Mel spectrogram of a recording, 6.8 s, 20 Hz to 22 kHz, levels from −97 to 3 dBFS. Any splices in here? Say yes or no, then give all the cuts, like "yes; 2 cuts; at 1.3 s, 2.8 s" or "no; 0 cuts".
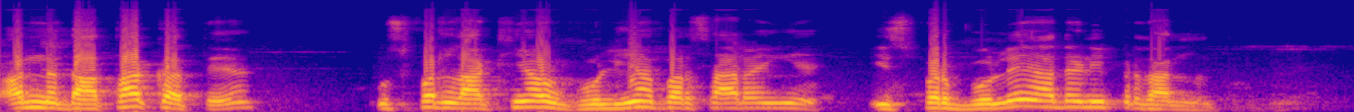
no; 0 cuts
